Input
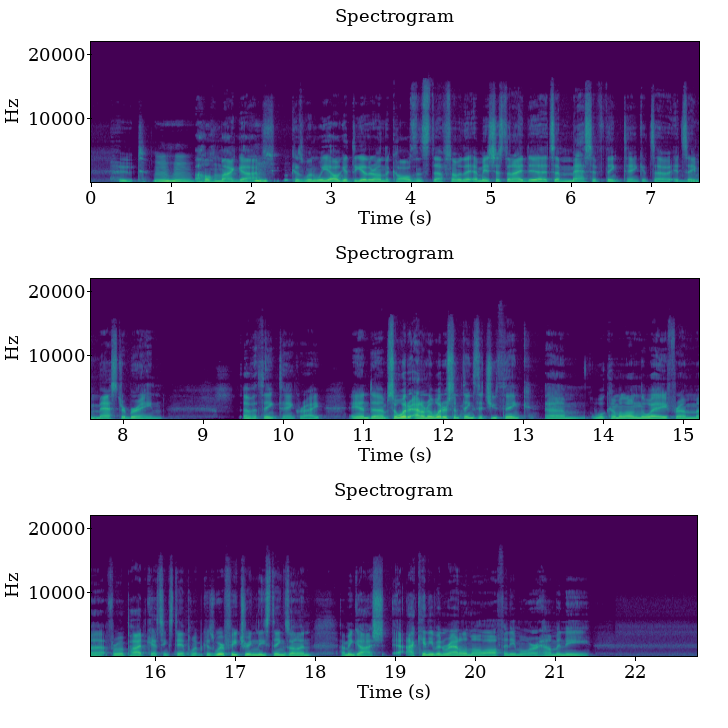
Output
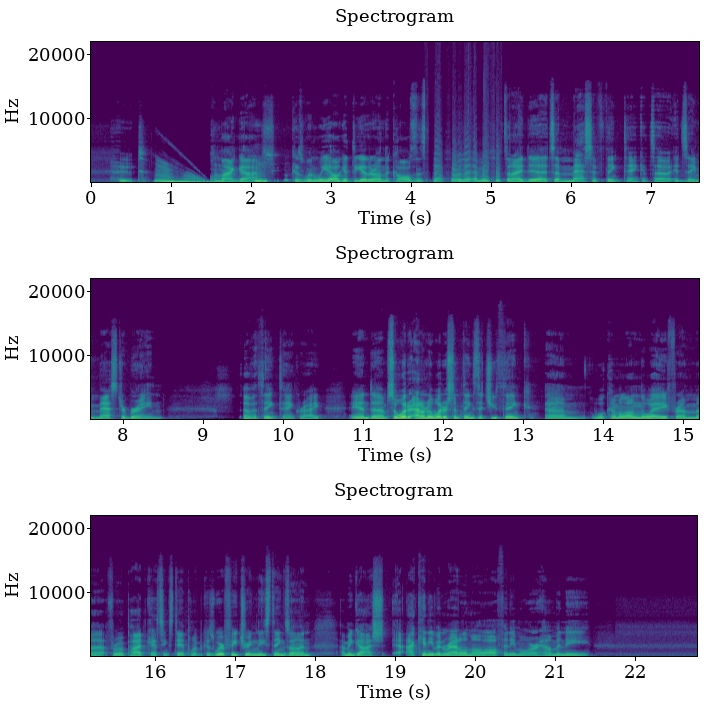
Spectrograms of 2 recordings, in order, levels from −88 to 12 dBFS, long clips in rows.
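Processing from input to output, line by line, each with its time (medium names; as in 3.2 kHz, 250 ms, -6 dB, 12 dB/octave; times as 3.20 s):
0.73 s: tape stop 0.77 s
4.17–5.17 s: median filter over 41 samples
6.73–7.23 s: comb 1.5 ms, depth 64%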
